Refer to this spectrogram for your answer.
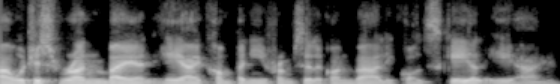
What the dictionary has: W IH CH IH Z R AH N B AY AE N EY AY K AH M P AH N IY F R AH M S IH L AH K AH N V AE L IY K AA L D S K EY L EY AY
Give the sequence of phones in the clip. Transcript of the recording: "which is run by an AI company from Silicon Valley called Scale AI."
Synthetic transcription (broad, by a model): W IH CH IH S R AH N B AY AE N EY AY K AH M P AH N IY F R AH M S IH L AH K AH N V AE L IY K AA L D S K EY L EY AY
